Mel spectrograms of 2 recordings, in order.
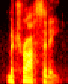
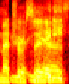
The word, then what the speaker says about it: Metro City: there's 20 mispronunciations and half of them are matrosity instead of Metro City like all the time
